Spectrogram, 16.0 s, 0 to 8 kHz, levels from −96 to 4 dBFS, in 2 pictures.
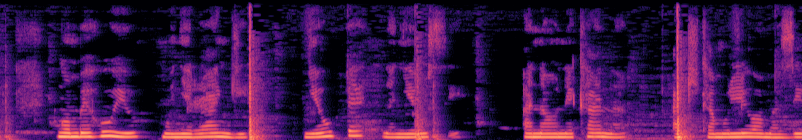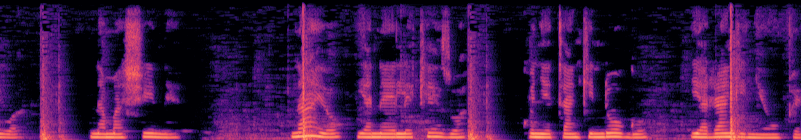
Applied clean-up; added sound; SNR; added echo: classical method log-MMSE.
